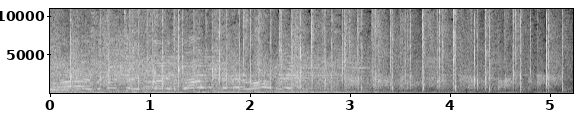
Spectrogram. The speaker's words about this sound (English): Muted applause.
